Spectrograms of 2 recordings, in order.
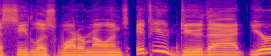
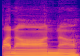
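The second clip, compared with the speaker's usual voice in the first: British pronunciation of banana; 6 semitones lower than usual. Showing the way the Brits say banana, in a British accent. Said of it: "The way the Brits say banana".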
